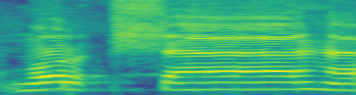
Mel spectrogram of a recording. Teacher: سین کے اوپر کھڑی زبر ہے تو اس کو 2 حرکات لمبا کرنا ہے۔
